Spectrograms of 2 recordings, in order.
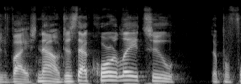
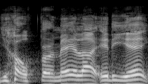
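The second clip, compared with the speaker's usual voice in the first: mock French retort; 5 semitones higher, slower than usual. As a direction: toss "ferme la idiot" back slowly. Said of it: "I'm just like".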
